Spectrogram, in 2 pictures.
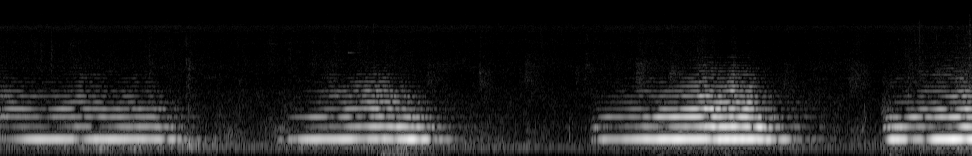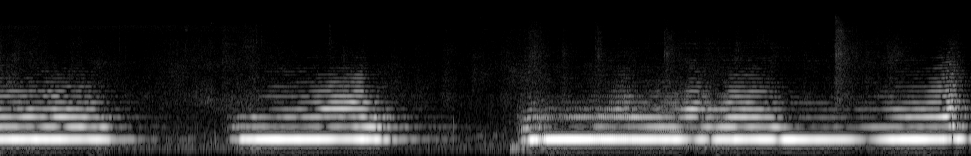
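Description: Conch shell trumpet blown in six long blasts on a single steady note, with short gaps between them; the last blast is the longest.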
